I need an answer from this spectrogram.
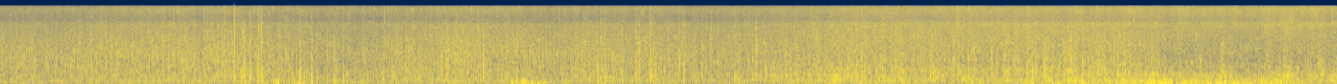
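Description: Heavy rain falling steadily, a dense even hiss with many scattered drop ticks.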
